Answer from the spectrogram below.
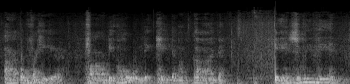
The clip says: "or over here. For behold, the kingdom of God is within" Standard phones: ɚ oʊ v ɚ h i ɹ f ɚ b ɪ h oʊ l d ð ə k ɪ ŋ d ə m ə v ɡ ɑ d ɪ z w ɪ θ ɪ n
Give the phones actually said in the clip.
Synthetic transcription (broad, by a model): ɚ oʊ v ɚ h i ɹ f ɚ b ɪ h oʊ l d ð ə k ɪ ŋ d ə m ə v ɡ ɑ d ɪ z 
